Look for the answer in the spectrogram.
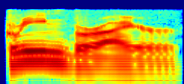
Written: greenbrier

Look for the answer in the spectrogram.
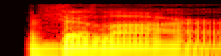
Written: villard

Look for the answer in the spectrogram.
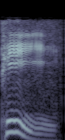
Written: pee

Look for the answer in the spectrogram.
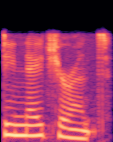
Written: denaturant

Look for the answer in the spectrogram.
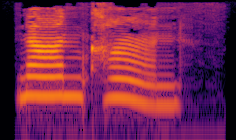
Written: noncon

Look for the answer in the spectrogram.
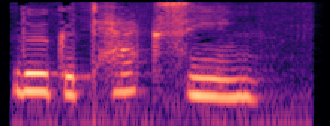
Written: leukotaxine

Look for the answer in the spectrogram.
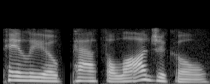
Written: paleopathological

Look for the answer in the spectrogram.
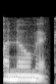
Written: anomic

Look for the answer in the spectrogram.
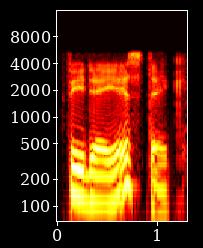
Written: fideistic

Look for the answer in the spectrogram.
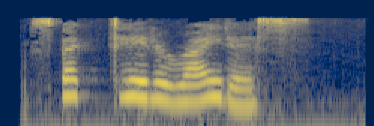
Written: spectatoritis

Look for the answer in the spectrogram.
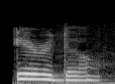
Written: irido

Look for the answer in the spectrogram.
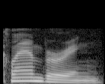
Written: clambering

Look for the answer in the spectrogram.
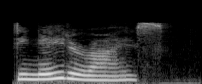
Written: denaderize

